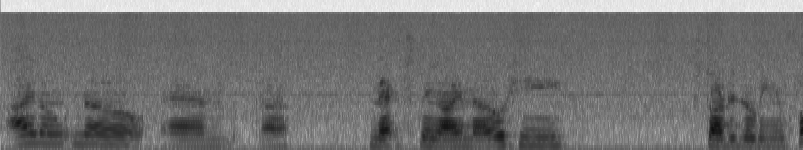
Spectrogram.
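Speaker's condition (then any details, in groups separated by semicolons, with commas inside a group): Cerebral palsy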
